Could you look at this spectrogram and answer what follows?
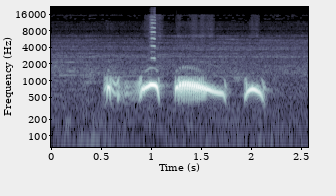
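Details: Decoy spotted dove cooing in the morning: a purring lead-in, an arched hoot, a sustained coo gliding downward, then a brief rounded final note, clean and without background sounds.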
